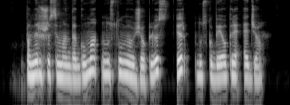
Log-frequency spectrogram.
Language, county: Lithuanian, Marijampolė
